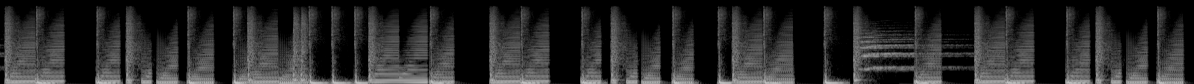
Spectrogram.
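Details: Loud electronic dance music with heavy drum-machine beats and synthesizer stabs is cut by short gaps of silence.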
